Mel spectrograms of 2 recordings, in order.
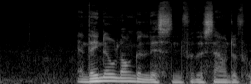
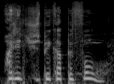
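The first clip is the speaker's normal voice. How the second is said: surprised Frodo; 12 semitones higher than usual. Acted. Frodo voiced.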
